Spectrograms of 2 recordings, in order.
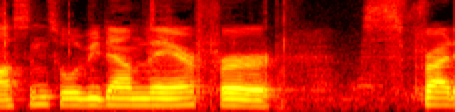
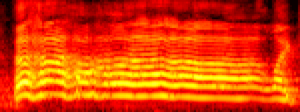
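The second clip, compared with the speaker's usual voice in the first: sleep giggling; 11 semitones higher, 3 dB louder than usual. Retold or imitated. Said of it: "just laughing in her sleep".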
